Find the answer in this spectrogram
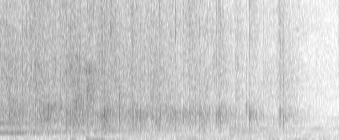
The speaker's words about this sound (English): Thank you, Victor. You're doing a great job. Thank you. Let's give Victor a round of applause.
